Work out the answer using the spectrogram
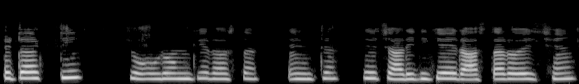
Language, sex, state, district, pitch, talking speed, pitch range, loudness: Bengali, female, West Bengal, Malda, 260 Hz, 95 wpm, 250-280 Hz, -17 LUFS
